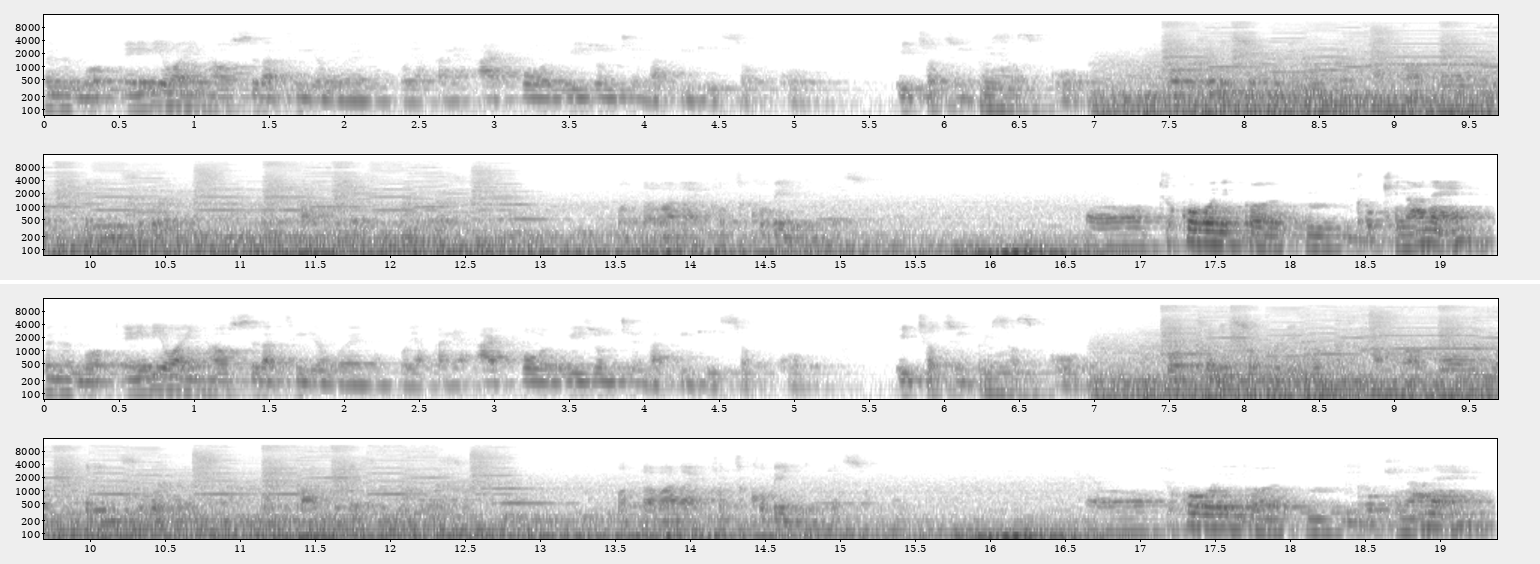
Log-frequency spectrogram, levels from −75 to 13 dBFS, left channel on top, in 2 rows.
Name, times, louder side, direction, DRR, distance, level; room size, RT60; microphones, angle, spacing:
voice 1, 0.0-5.1 5.7-7.0 7.5-10.9 11.1-12.5 13.5-15.5 17.6-17.8 18.3-18.8, right 2 dB, 20° right, 0 dB, 0.3 m, -38 dB
sound 1, 6.9-16.8, equal, 80° right, 0.7 m, -29 dB
sound 2, 7.3-12.8, equal, 55° right, 1.0 m, -36 dB
voice 2, 16.6-19.2, left 4 dB, 60° left, 6 dB, 0.3 m, -30 dB
3.1 x 2.1 x 3.2 m, 0.95 s
head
